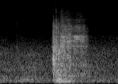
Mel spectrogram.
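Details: 1998 Subaru Impreza coupe door closing with a sharp, tinny metal-on-metal clunk and a brief rattle instead of a solid thud, before taking the door apart to check for loose parts and add sound deadening.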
